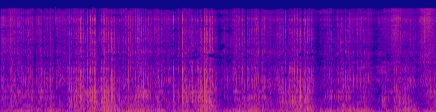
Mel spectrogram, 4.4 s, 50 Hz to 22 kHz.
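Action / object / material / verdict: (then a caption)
scrape / cardboard tube / cardboard / none. Both hands slowly and hard scratch long fingernails across a large, hollow, black printed cardboard whisky gift tube lying on its side on a table. The result is a continuous, rough scraping that swells and fades in long strokes, with a hollow, boomy body that is heavy in the low end and a resonant tone around 470 Hz.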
